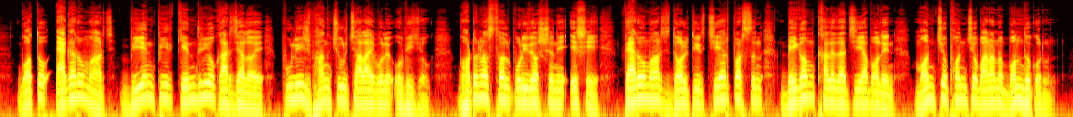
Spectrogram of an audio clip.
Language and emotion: Bengali, neutral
